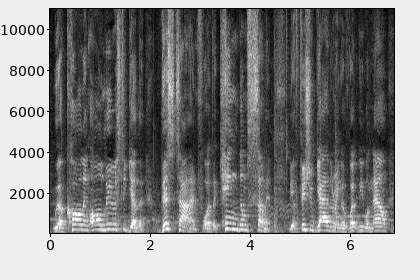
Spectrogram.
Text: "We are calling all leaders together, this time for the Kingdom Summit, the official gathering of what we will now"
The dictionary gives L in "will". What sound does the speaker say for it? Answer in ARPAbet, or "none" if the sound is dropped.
L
